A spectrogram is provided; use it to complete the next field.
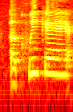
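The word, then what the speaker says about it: Akwaeke: is called freshwater by aquike I want to say say it's how you say her name or their name I'm sorry I'm messy this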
